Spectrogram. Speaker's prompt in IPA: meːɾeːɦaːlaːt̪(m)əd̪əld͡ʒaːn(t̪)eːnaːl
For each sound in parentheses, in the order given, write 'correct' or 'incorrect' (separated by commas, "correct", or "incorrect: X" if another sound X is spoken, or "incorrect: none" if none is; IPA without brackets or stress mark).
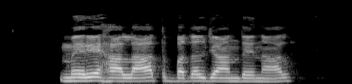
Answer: incorrect: b, incorrect: d̪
